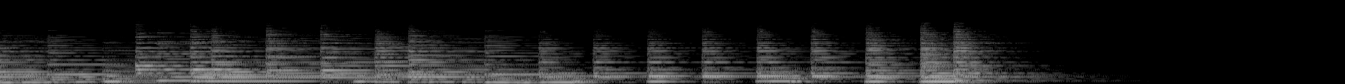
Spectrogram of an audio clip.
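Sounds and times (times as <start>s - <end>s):
tuba: 0.0s - 10.5s.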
